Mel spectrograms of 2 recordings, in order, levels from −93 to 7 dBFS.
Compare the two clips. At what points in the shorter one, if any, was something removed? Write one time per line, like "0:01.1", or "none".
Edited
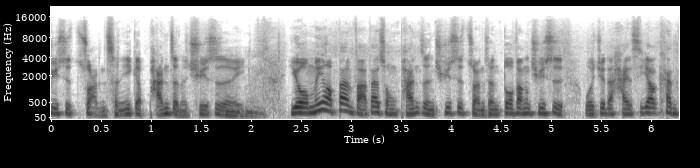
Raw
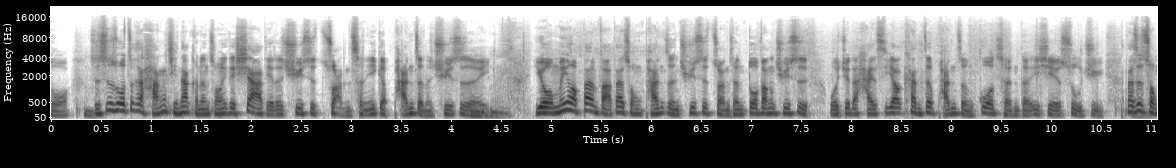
none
